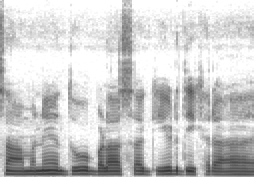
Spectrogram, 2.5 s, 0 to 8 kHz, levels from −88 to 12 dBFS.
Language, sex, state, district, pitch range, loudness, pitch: Hindi, male, Jharkhand, Deoghar, 140-145 Hz, -15 LUFS, 140 Hz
